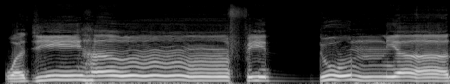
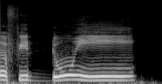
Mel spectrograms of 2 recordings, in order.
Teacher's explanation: Nun mati bertemu ya. Nun mati bertemu ya dalam satu kalimah ni tuan-puan, dia takkan jadi idgham bi gunnah.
